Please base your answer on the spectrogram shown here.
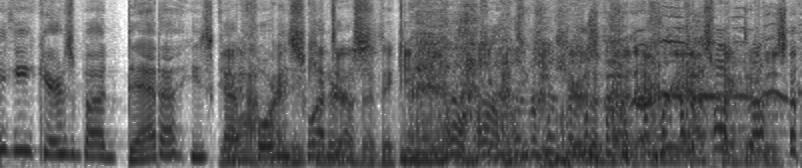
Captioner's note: all laughing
